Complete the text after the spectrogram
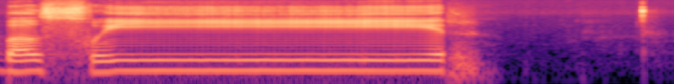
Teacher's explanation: रा को आखिर में पतला पढ़ना है, रा को पुर नहीं करना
